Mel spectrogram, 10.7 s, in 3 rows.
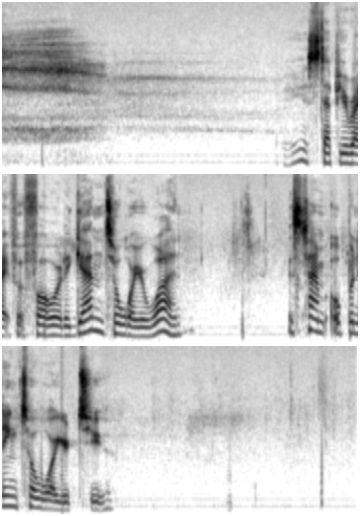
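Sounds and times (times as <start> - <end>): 
deep breath exhaled through the mouth during a yoga flow: 0.0 - 2.8
speech: 2.8 - 8.4.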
